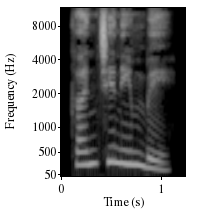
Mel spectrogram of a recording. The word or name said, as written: ಕಂಚಿನಿಂಬೆ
